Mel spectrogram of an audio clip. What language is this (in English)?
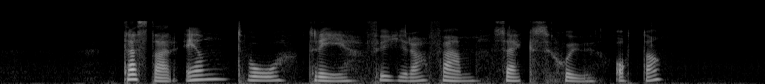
Swedish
